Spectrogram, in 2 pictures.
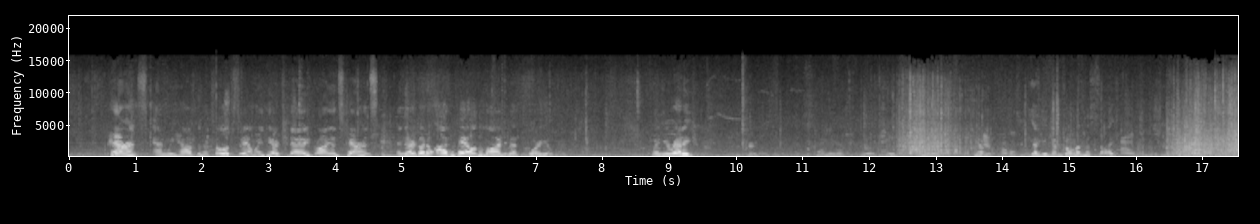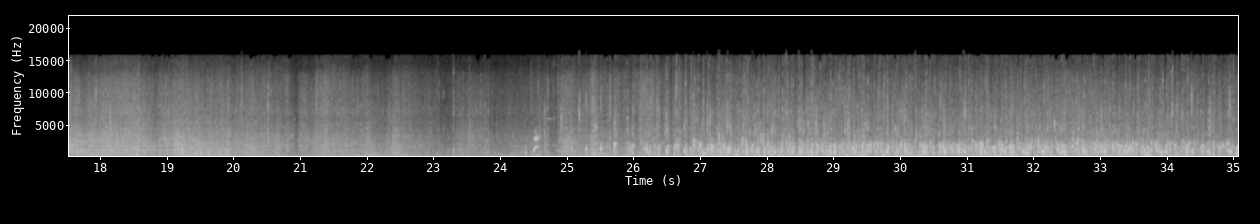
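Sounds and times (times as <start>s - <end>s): plastic tarp rustling: 12.2s - 13.8s, 16.4s - 35.0s
crowd applauding: 24.8s - 35.0s.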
